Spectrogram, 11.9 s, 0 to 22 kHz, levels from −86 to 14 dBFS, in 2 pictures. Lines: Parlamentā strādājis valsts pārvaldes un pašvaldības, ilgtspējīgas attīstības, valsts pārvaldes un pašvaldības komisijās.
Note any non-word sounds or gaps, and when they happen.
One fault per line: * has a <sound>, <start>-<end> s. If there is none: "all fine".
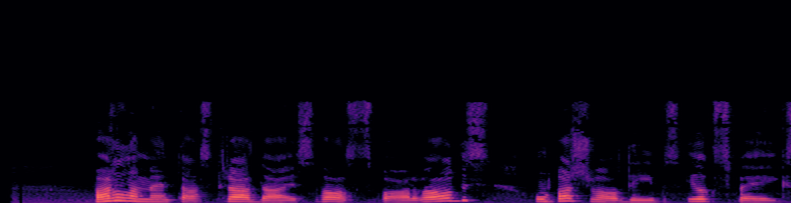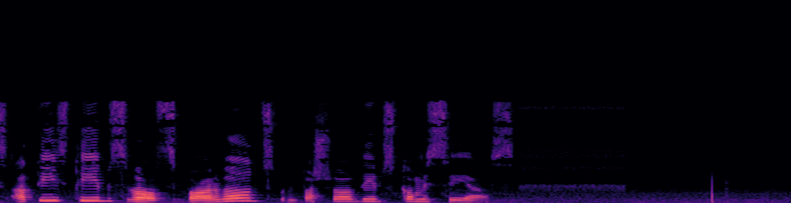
all fine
